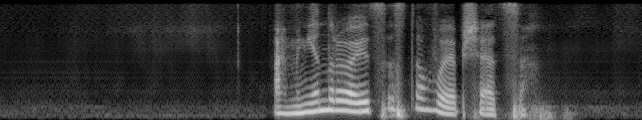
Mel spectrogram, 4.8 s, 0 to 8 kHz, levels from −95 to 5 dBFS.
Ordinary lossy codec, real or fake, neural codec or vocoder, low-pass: none; fake; codec, 24 kHz, 0.9 kbps, DualCodec; 7.2 kHz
